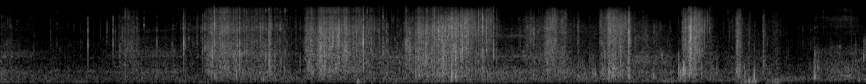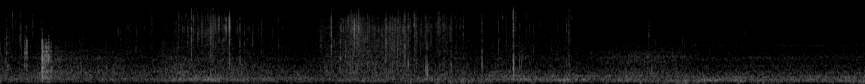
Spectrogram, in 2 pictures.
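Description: Footsteps crunching through dry leaf litter, with loud crackling steps and a few sharp snaps in the first half, then only faint rustling.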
